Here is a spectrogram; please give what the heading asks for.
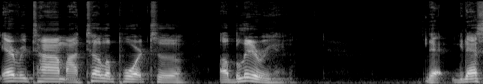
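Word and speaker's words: Albion: The game keeps crashing every time I teleport to Oblion. That that's spelled A L B I O N.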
